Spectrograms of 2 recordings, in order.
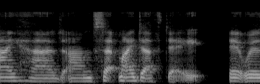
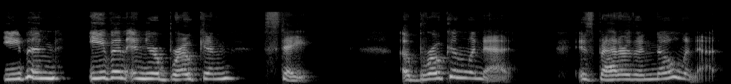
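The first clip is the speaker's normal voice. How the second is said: higher, tear-choked voice holding on; tearful; 7 semitones higher, 3 dB louder than usual. Real, not acted. Guest telling the host about her children, tearful and choked. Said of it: "I'm gonna try not to cry".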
